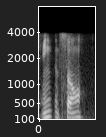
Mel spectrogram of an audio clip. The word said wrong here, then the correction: Isinglass: Yes. Isinglass.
